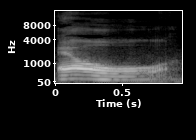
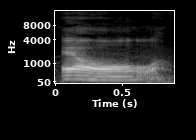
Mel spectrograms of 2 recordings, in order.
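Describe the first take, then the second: Both takes have the same delivery.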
